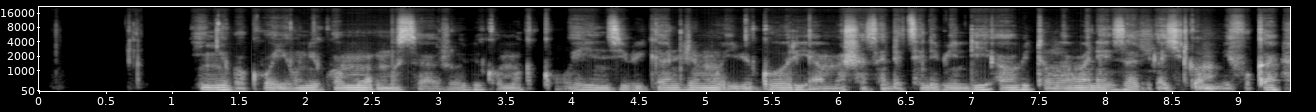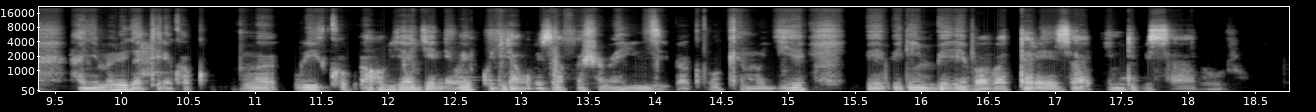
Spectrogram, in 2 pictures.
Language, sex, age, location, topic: Kinyarwanda, female, 18-24, Huye, agriculture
